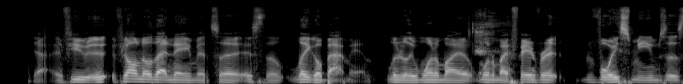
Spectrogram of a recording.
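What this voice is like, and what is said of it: Usual voice. Nothing is said of it.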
